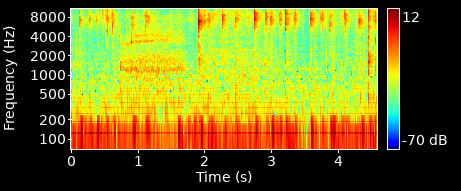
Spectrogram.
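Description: Steady typing on a computer keyboard while writing code, with rapid close key clicks running throughout and a brief pause partway, no voices.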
